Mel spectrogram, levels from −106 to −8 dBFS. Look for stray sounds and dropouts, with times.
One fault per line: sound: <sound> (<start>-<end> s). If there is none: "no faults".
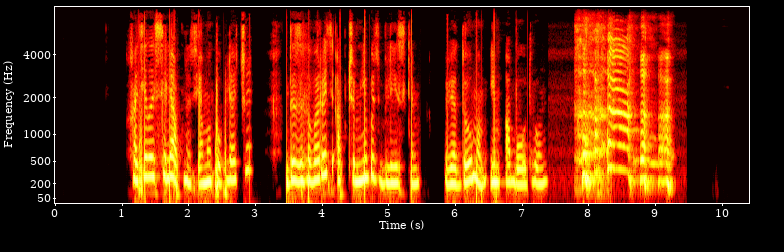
sound: laugh (7.8-9.3 s)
